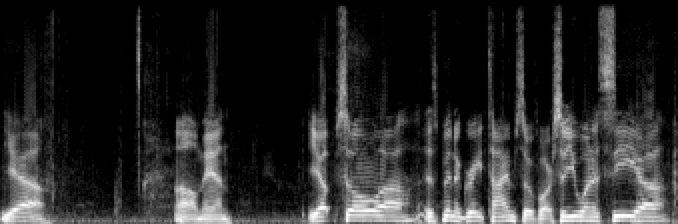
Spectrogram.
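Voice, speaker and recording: A fairly high-pitched man talks at a fairly slow pace with long, frequent pauses. His loudness is very even and his pitch variation ordinary. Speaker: sim racing streamer. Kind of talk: casual chat. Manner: laid back.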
